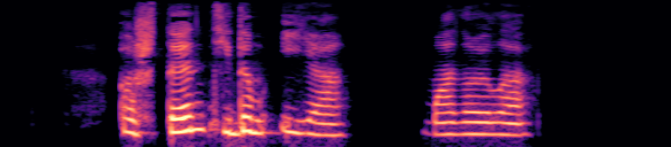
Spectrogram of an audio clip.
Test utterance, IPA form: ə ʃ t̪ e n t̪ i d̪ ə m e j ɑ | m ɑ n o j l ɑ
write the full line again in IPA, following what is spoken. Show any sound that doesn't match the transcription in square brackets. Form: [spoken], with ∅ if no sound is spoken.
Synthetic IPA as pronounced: ə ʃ t̪ e n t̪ i d̪ ə m [i] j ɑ | m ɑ n o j l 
